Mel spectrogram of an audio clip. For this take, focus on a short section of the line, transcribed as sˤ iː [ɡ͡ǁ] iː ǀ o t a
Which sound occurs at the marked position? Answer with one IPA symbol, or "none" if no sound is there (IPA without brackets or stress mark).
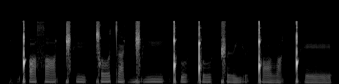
ǁʰ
